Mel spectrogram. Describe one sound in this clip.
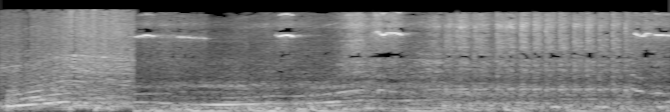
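A car engine roars as it races closer.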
